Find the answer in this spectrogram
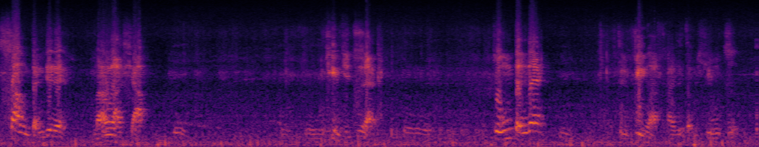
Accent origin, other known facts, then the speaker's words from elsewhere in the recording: China; 这个就观望，我们中国人叫望闻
